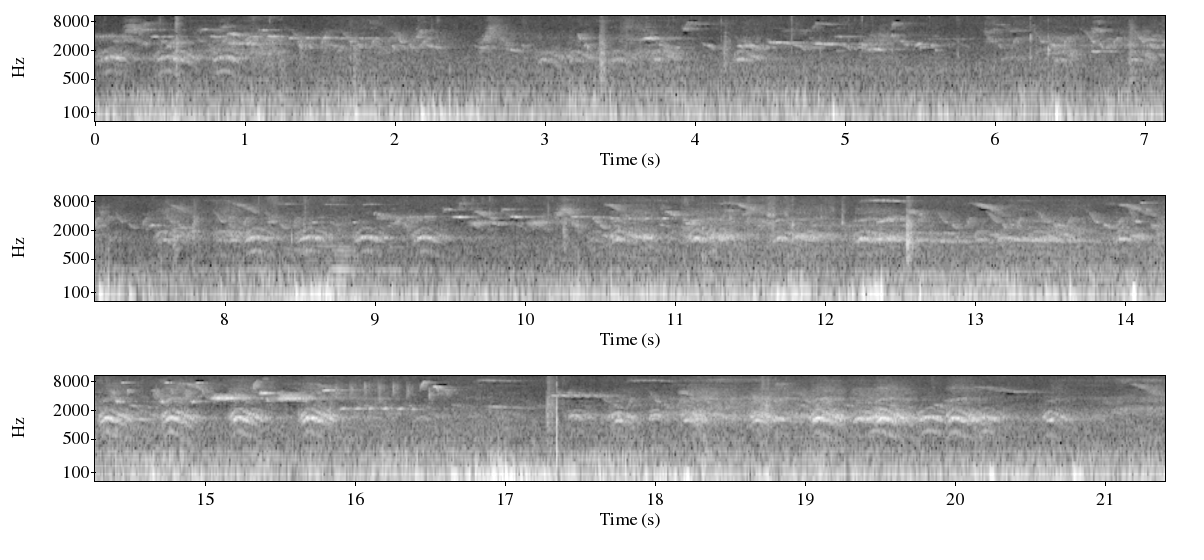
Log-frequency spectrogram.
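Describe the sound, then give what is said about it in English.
A flock of crows caws continuously near a house, many harsh overlapping calls layered over one another at moderate loudness, with no voices heard. “And that's a flock of crows.”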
